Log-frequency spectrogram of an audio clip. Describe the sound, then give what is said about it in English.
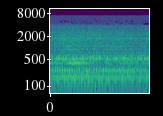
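An aeroplane engine runs with the throttle opened wide, giving a steady, even, mid-pitched drone that holds at a constant level. “I'm opening this throttle wide”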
